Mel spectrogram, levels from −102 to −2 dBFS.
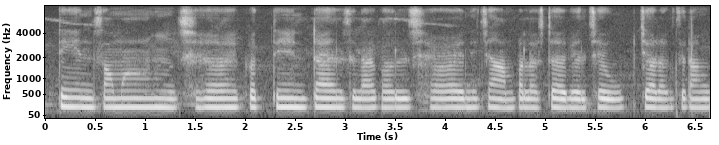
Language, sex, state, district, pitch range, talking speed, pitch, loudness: Maithili, female, Bihar, Samastipur, 190-200 Hz, 135 wpm, 195 Hz, -17 LUFS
